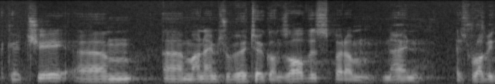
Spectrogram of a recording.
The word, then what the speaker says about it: Gonçalves: But the way you pronounce the surname is you don't pronounce the V. Gonçalves. No, you pronounce it Gonçalves.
